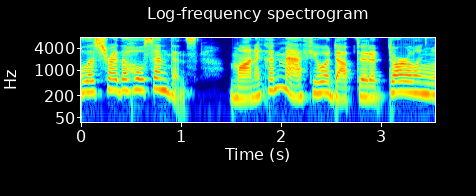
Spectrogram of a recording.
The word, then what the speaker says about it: Monica: Notice the pronunciation of Monica. We don't say Monica. Instead, we say Monica.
